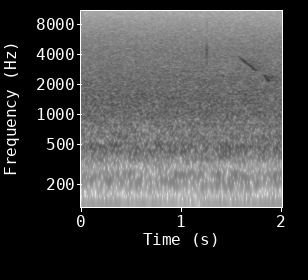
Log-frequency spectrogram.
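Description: Honeybees hum around freshly moved beehives in a steady, even buzz, moderately faint and continuous, with no voices over it.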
